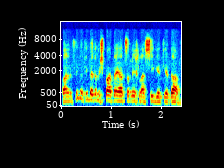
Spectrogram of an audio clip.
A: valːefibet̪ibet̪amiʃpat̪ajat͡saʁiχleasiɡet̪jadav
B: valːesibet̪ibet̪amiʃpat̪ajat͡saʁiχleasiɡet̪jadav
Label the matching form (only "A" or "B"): A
